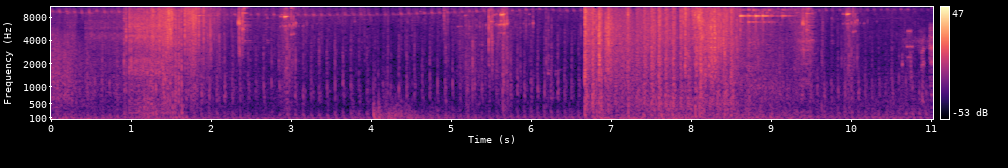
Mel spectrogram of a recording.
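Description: Rapid gunfire bursts from an automatic rifle.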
